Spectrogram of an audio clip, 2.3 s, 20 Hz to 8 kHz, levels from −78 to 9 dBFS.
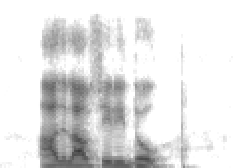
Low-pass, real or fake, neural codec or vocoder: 7.2 kHz; fake; autoencoder, 48 kHz, 32 numbers a frame, DAC-VAE, trained on Japanese speech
